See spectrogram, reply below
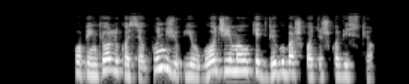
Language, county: Lithuanian, Kaunas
